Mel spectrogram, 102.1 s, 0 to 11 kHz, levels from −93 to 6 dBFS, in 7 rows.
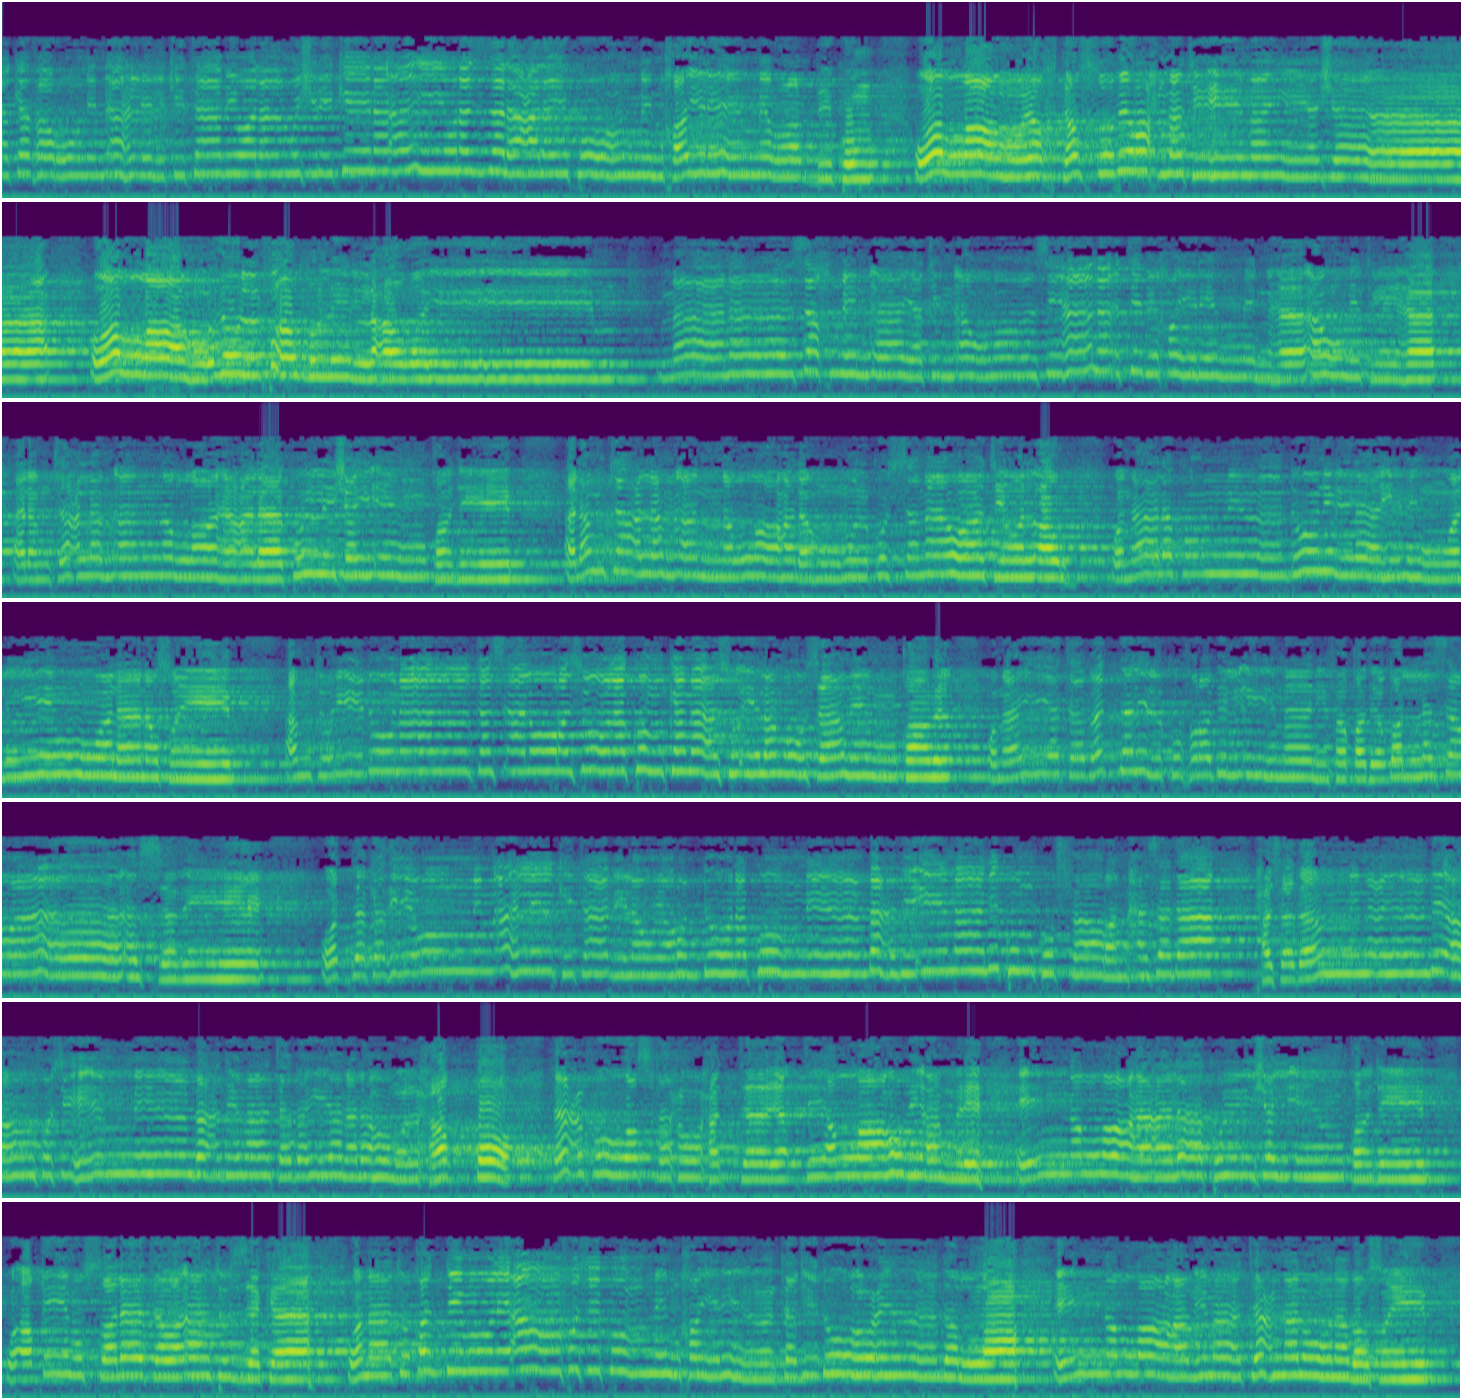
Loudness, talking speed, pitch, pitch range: -15 LUFS, 75 wpm, 280 Hz, 255-305 Hz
